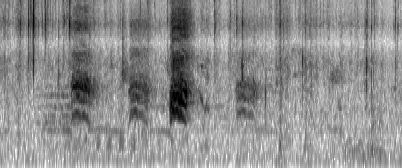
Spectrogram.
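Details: Several crows on a winter morning, fighting for food: a run of four harsh caws, one markedly louder, then fainter calls and background noise.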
